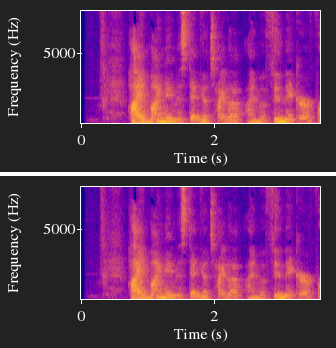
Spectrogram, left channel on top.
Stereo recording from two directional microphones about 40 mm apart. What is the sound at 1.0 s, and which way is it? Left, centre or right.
Speech, right.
